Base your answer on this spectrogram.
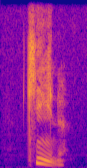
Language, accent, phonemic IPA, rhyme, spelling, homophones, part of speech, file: English, General American, /kin/, -iːn, keen, Keane / Keene, adjective / verb / noun, En-us-keen.ogg
- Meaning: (adjective) 1. Often with a prepositional phrase, or with to and an infinitive: showing a quick and ardent responsiveness or willingness; eager, enthusiastic, interested 2. Fierce, intense, vehement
